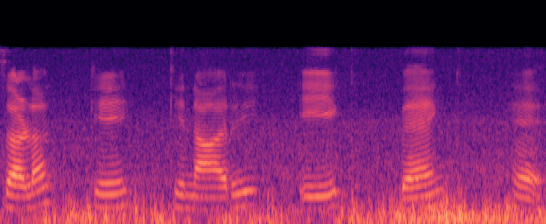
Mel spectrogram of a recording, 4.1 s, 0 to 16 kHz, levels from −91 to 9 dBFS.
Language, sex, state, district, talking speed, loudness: Hindi, female, Madhya Pradesh, Katni, 90 wpm, -20 LUFS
